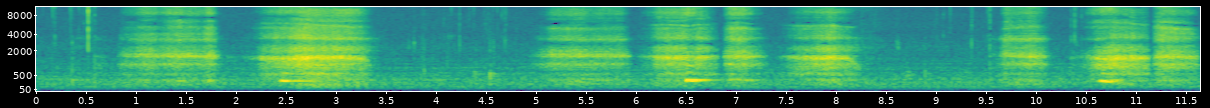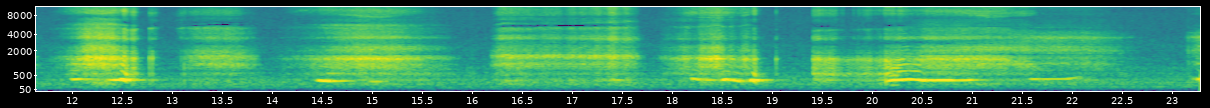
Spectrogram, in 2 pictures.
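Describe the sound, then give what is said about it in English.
Slow, relaxed breathing with long, unhurried breaths in and out at an even pace. The breaths are soft, with occasional sighing exhales and faint voiced tones. “Now, relax and breathe with me.”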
